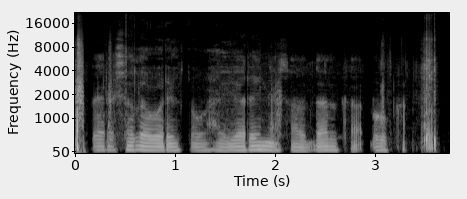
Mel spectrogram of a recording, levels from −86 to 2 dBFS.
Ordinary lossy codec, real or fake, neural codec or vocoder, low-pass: none; fake; vocoder, 44.1 kHz, 128 mel bands, Pupu-Vocoder; none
